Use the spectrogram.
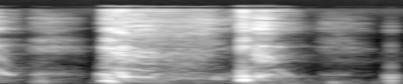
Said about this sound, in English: It's between, as I'm dying of some sort of CP cough, that I'm not sure what's happening. Just don't die. The CP is okay, but don't die. Yeah, well, it's the revenge of the CP cough.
